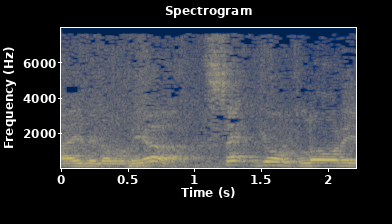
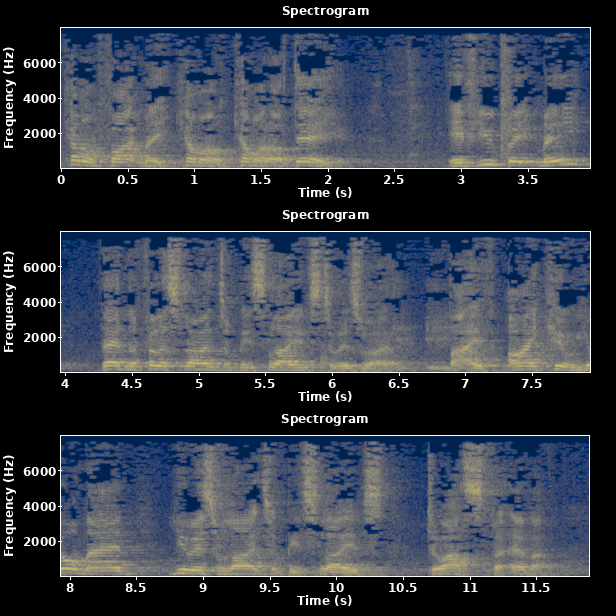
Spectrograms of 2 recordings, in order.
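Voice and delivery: ordinary talk, nothing marked

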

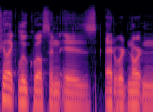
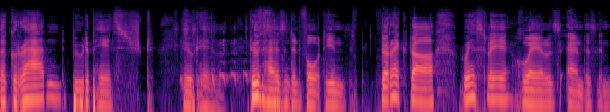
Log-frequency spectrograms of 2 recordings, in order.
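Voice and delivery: stuffy put-on British accent, man's voice. Asked to read the movie details as a stuffy British guy: stuffy British guy voice. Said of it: "Stuffy British guy".

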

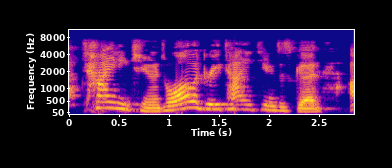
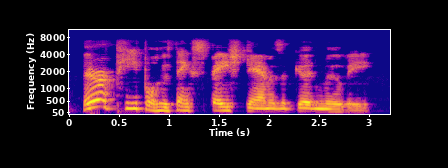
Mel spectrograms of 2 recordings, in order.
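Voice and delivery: ordinary delivery

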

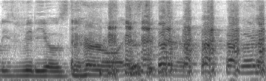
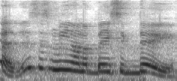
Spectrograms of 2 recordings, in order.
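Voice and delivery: bland, flat put-on voice, pitched very high; 9 semitones higher than usual.

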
